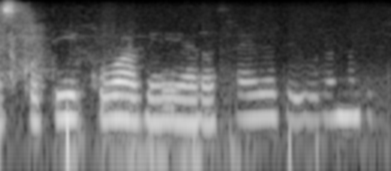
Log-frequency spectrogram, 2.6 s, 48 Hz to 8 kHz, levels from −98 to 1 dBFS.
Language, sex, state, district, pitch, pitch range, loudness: Chakma, female, Tripura, West Tripura, 225 Hz, 210-235 Hz, -20 LUFS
